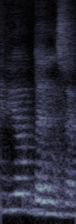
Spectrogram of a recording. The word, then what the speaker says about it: Biodanza: dos anos 70, e em castelhano se escreve biodança, mas a pronúncia é biodança.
